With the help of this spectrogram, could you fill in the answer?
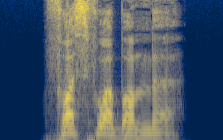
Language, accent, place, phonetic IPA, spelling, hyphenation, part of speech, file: German, Germany, Berlin, [ˈfɔsfoːɐ̯ˌbɔmbə], Phosphorbombe, Phos‧phor‧bom‧be, noun, De-Phosphorbombe.ogg
- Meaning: phosphorus bomb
